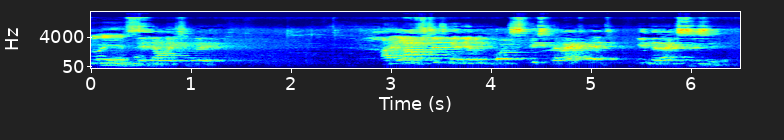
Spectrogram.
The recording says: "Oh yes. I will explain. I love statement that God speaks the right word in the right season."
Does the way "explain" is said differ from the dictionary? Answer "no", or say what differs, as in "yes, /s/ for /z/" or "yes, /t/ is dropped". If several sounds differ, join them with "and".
yes, /n/ is dropped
